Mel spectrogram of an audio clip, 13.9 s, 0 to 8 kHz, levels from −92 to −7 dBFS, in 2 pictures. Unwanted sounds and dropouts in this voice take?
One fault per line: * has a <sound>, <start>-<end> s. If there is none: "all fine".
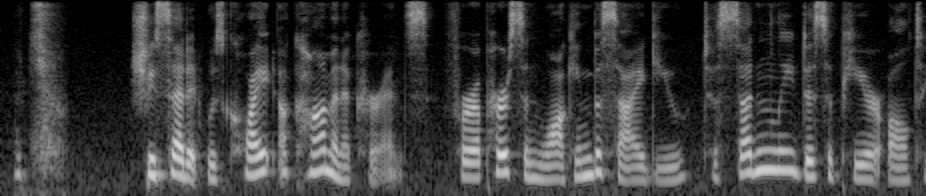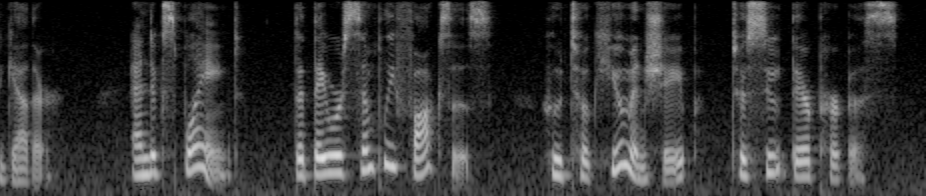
* has a sneeze, 0.1-0.5 s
